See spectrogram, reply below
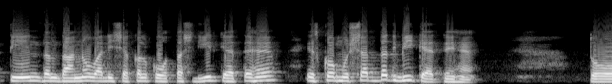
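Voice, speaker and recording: A man teaching a tajweed lesson to children, explaining quickly and then reciting words slowly and drawn out. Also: on the high side, mellow, dull audio. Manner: addresses children as pupils. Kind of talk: tajweed lesson, spelling out and chanting Arabic words.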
